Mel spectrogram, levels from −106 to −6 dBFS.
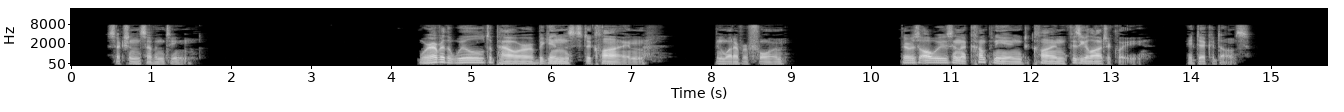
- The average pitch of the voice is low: Yes, very low, 95 Hz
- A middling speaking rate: No, slow, 80 wpm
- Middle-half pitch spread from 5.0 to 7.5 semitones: Yes, wide, 5.4 semitones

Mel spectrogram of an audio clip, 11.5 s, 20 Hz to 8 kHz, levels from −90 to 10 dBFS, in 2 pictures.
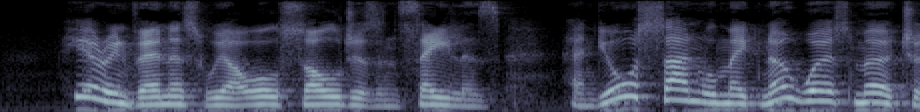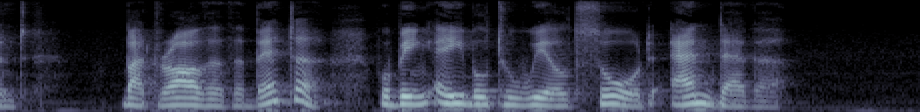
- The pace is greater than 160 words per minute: No, average, 150 wpm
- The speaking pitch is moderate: Yes, medium, 160 Hz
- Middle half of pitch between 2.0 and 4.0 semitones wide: No, wide, 5.4 semitones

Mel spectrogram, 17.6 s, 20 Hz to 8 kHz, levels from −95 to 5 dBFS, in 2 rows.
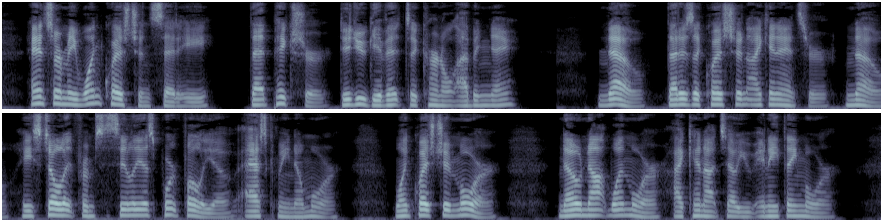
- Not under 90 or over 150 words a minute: No, average, 165 wpm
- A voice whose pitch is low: No, medium, 145 Hz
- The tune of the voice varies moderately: Yes, average, 3.6 semitones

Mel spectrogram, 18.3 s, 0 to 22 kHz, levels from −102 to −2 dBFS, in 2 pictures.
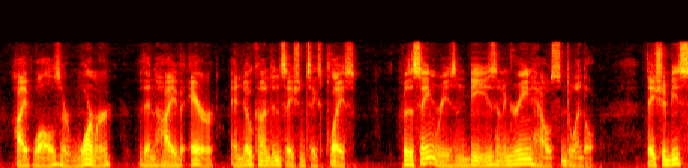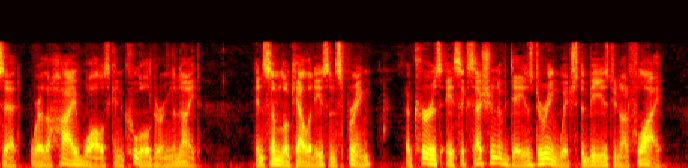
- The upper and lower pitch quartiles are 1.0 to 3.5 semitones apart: No, average, 4.8 semitones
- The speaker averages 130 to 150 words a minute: No, average, 170 wpm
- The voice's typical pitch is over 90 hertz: No, very low, 85 Hz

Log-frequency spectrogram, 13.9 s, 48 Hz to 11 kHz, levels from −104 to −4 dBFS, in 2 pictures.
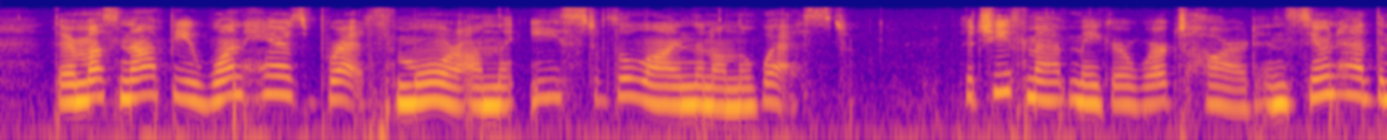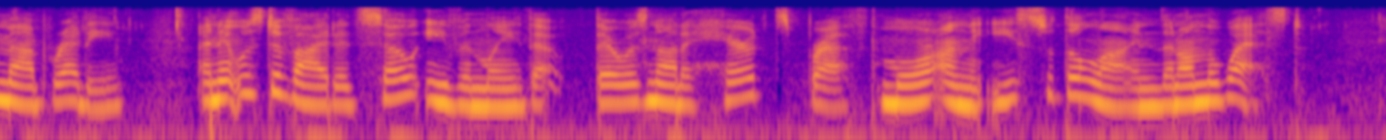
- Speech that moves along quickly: Yes, fast, 235 wpm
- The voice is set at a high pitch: Yes, high, 210 Hz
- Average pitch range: Yes, average, 4.1 semitones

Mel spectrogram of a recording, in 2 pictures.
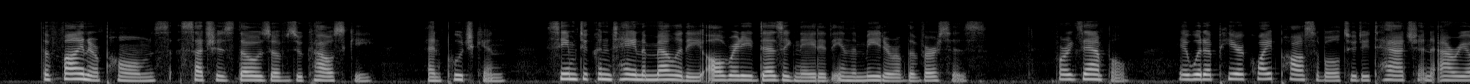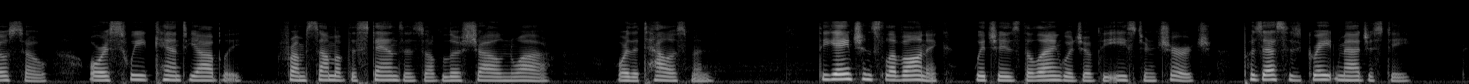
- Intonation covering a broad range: No, average, 3.3 semitones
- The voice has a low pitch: No, high, 195 Hz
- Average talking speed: No, slow, 130 wpm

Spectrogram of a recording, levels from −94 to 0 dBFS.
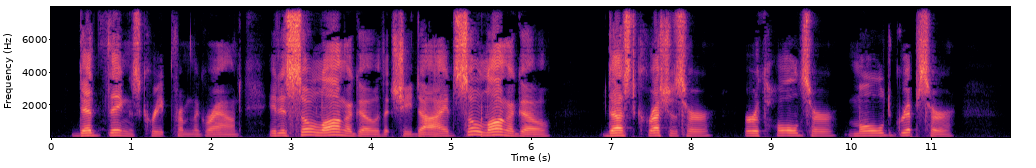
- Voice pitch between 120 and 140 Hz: Yes, low, 135 Hz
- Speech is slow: Yes, slow, 130 wpm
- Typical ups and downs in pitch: Yes, average, 4.3 semitones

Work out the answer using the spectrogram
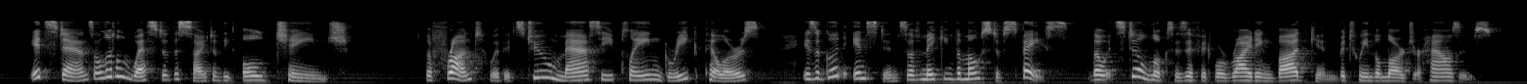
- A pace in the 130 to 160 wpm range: No, average, 175 wpm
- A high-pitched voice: Yes, high, 200 Hz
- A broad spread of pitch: Yes, wide, 6.1 semitones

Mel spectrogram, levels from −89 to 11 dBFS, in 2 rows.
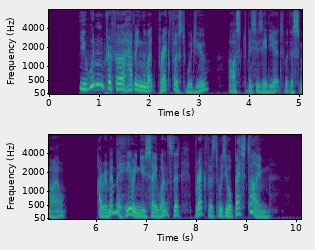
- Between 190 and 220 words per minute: No, average, 160 wpm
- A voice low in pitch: Yes, low, 125 Hz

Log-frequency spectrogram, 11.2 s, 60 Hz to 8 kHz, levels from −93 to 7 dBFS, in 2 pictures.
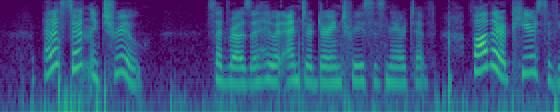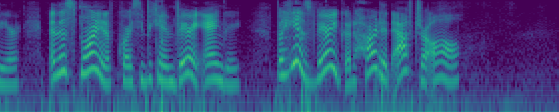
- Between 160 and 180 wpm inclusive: Yes, average, 170 wpm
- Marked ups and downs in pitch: Yes, wide, 7.0 semitones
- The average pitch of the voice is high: Yes, high, 240 Hz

